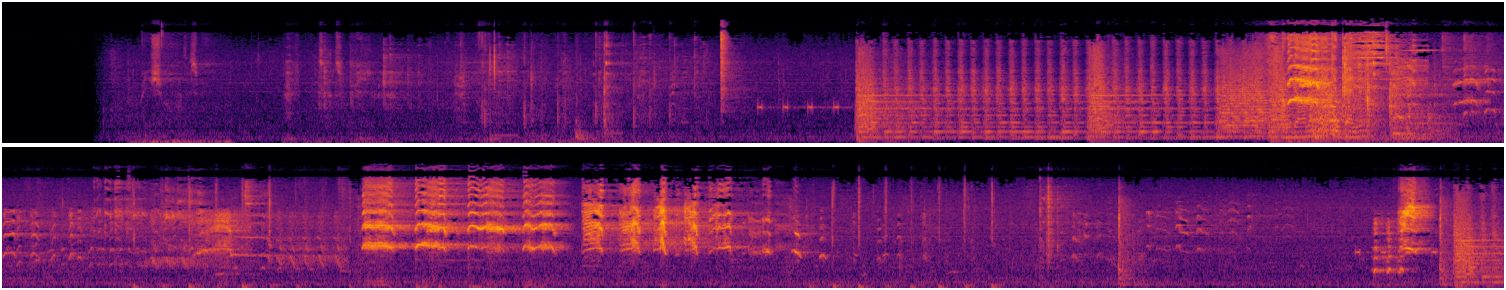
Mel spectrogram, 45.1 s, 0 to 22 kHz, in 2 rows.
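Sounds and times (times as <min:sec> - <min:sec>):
chimpanzee screeching: 0:19.0 - 0:36.2, 0:38.6 - 0:42.2, 0:43.1 - 0:44.1.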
